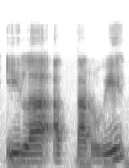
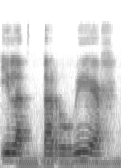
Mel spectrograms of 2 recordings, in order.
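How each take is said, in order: First: An article syllable is pronounced before tarwih. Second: Ila runs straight into tarwih without an article. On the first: The speaker calls it wrong. "bukan ila at-tarwih" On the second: The speaker calls it right. "tapi langsung saja ila tarwih"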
